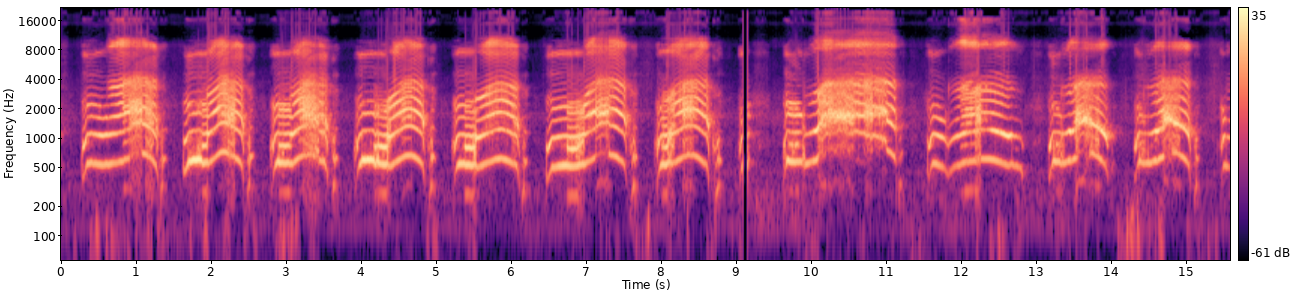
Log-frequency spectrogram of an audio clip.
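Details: Newborn baby crying hard: loud, rhythmic cry of about twelve wails of a second or so each, separated by short breaths; strong, clear-voiced crying.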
